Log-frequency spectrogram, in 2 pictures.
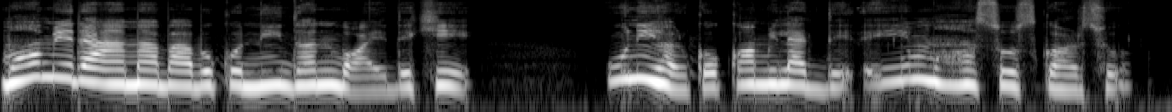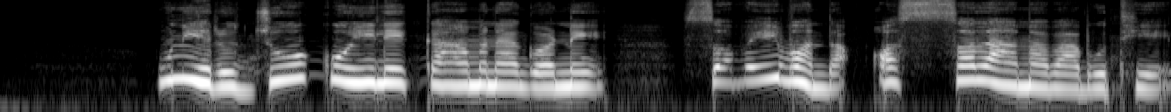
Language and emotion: Nepali, sad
